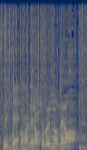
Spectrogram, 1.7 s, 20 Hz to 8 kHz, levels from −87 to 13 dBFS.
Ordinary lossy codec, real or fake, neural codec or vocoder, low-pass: none; real; none; none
